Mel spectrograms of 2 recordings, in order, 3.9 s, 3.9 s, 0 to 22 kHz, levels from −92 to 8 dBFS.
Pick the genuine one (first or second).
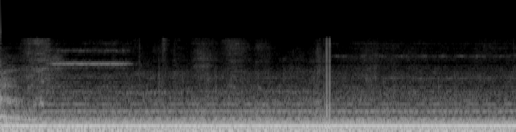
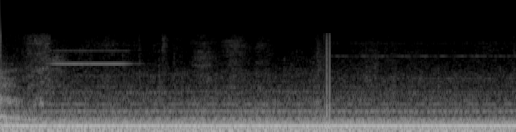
second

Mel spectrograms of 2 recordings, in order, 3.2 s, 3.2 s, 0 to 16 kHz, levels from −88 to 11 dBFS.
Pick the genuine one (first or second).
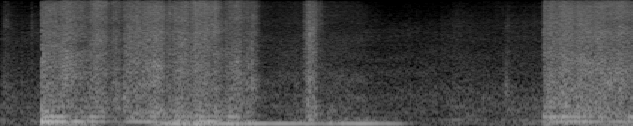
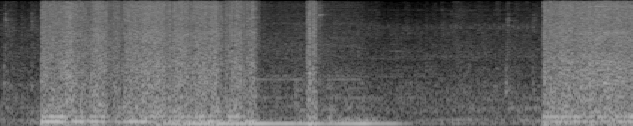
second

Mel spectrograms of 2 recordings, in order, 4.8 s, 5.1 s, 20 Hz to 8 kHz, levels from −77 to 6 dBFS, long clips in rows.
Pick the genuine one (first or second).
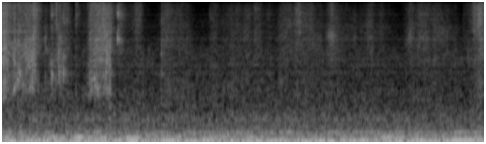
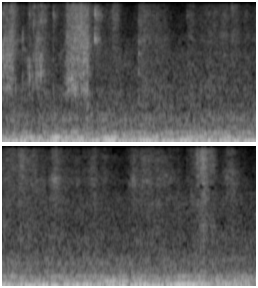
second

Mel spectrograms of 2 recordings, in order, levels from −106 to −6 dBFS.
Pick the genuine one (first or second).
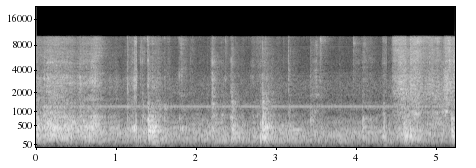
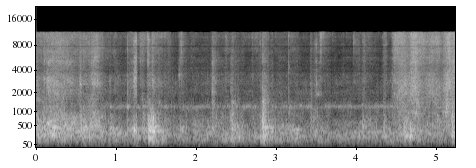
first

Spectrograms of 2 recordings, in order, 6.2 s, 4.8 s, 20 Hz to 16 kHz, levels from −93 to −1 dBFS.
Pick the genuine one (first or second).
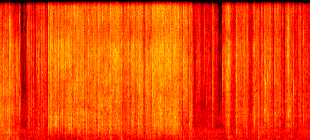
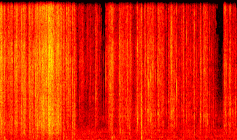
second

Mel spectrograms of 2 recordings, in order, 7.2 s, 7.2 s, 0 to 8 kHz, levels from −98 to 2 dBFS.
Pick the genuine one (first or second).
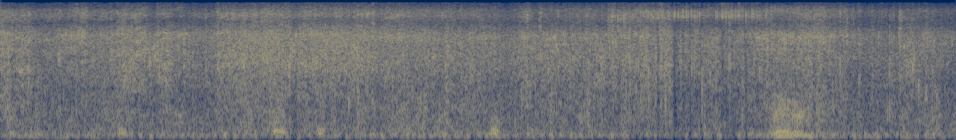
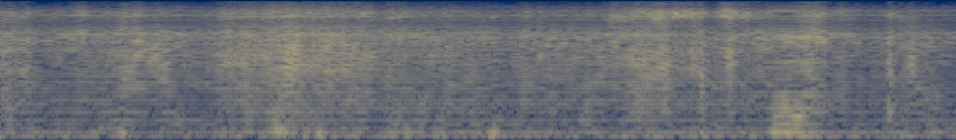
first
